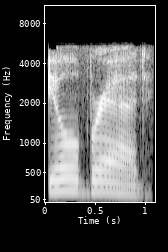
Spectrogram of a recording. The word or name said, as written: ill-bred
